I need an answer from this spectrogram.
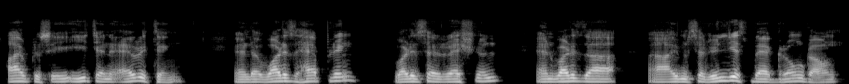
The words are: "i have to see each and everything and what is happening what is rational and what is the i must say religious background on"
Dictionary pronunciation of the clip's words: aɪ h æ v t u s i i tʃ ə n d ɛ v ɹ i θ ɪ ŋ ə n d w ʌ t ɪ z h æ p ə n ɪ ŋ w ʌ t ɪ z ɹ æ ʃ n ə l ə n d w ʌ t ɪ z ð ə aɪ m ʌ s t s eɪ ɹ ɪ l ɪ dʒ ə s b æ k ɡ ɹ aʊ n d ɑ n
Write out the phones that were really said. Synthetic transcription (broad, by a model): aɪ h æ v t u s i i tʃ ə n d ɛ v ɹ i t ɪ ŋ ə n d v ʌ t ɪ z h æ p ə n ɪ ŋ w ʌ t ɪ z ɹ æ ʃ n ə l ə n d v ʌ t ɪ z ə aɪ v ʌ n s eɪ ɹ ɪ l ɪ dʒ ə s b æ k ɡ ɹ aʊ n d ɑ n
